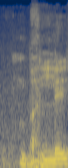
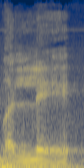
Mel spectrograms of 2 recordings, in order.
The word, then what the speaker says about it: भल्ले: तोहे बन आवे य जो भल्ले शब्द है े इसका उच्चारण ठीक नहीं होया इस तरह कह छडिया भले अमर दास तो इस तो भाव होया के अम अरदास जी बहुत चंगे हन भले ह पर उच्चारण करना है भल्ले अमरदास गुण तेरे क्योंकि फिर द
